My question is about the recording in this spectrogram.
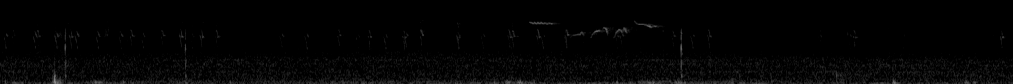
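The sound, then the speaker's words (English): A flock of small birds calls softly, a scatter of brief high chirps and tweets overlapping throughout, with a couple of sharper high notes near the middle and one bird giving an alarm call, over a quiet outdoor background. “There's the calls of the flock.”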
